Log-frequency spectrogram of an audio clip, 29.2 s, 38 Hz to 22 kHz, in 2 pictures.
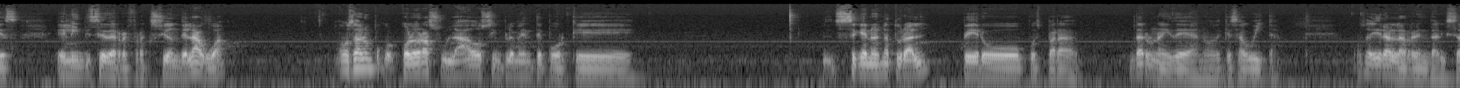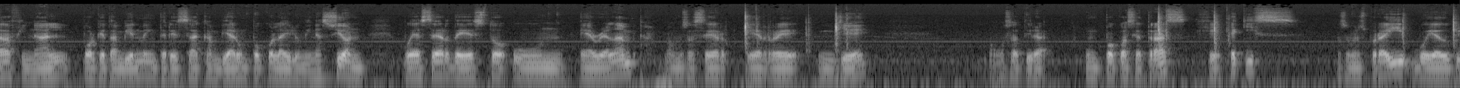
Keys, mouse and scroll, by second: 0.5 KP_Enter, 2.9-3.5 scroll up 3, 4.1 click, 6.6 click, 7.5-12.9 drag, 14.5 click, 16.2 middle click, 16.7 click, 18.1 click, 21.1 click, 23.0 r, 24.0 y, 25.7 click, 27.2 g, 27.7 x, 29.1 click.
